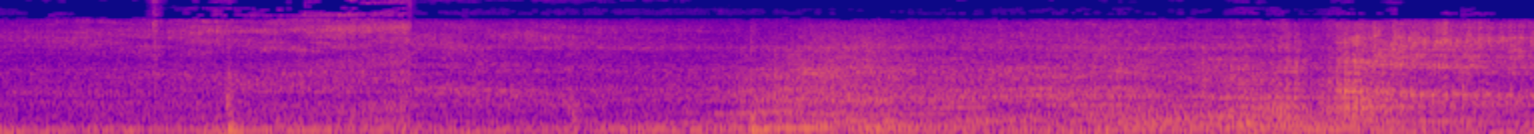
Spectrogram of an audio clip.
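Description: Steady, loud engine rumble of a Chevy ramp truck idling up in the mountains, droning continuously with a slight swell in the middle and no voices.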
